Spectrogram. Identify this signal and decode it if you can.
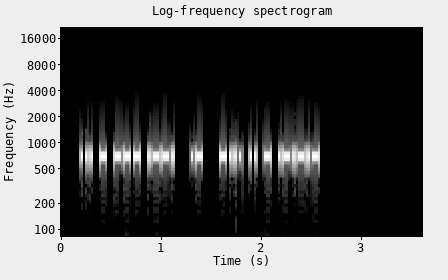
Morse code, heard as a keyed tone, about 52 wpm, 700 Hz. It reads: STOP A BIT.
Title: Sentences from Top 1000 Words - Review Part 1 - 50wpm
